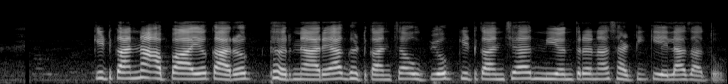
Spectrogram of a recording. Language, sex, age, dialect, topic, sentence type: Marathi, female, 18-24, Standard Marathi, agriculture, statement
